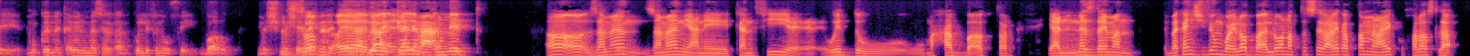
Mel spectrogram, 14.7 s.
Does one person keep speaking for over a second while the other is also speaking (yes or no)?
yes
